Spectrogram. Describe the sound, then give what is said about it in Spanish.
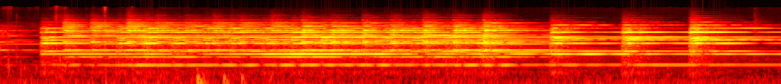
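Church tower bells of the Church of San Juan Evangelista, also called San Juan de Puerta Nueva, in Zamora, ring a full peal, rich overlapping tones sustaining with a steady hum beneath, fresh strikes repeatedly renewing the clang throughout, loud and unbroken with no voices. “vamos desde el campanario de la iglesia”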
